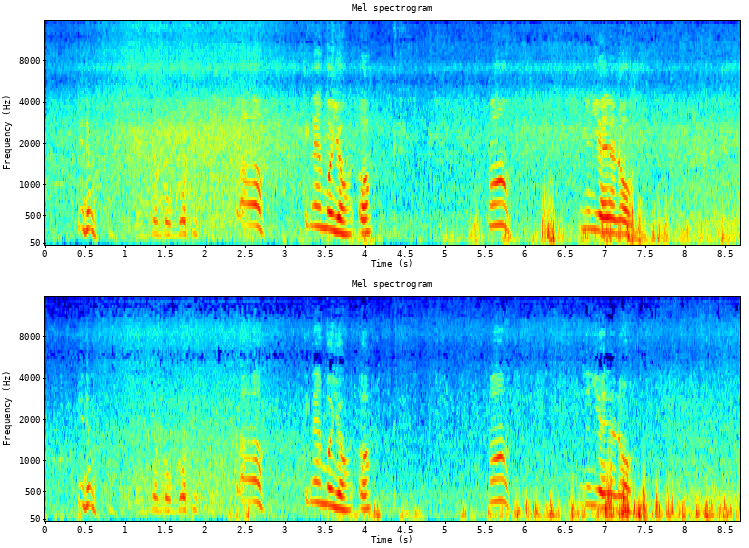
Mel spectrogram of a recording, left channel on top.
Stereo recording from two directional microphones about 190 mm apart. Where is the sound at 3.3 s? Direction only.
Centre (ahead or behind).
